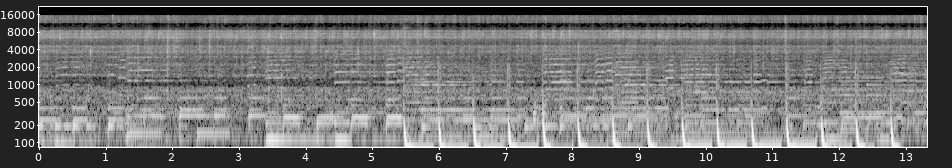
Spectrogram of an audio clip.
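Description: Garlic, onion and tomato sizzling steadily as they sauté in hot oil in a stainless steel pot. Background music plays over it, and a steady beat comes in about halfway through.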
